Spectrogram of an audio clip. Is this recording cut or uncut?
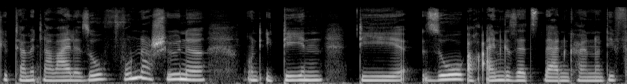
cut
